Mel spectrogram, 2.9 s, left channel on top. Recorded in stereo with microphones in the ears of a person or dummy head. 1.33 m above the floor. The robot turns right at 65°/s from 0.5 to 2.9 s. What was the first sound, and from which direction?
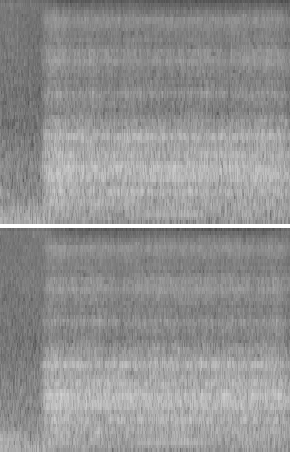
Only background noise.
